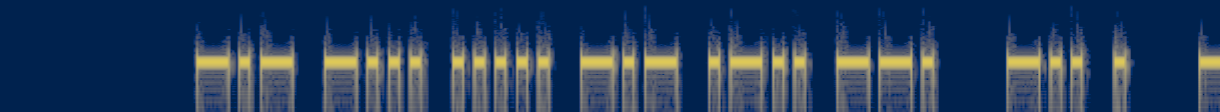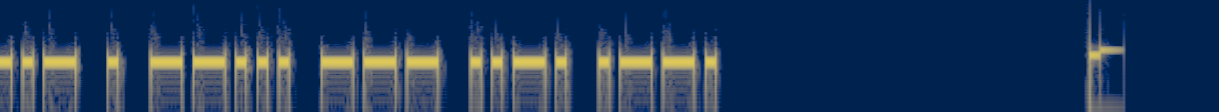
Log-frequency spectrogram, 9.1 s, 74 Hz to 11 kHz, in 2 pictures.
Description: Morse code, heard as a keyed tone, about 30 wpm, 700 Hz. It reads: KB5KLG DE KE7OFP
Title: USA Callsign DE Callsign 30wpm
